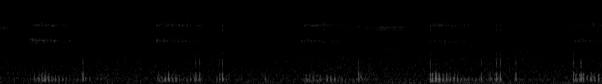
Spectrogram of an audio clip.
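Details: Cat named Vriendje purring loudly on 15 November 2011; coarse, low, snoring-like pulses come in breathy waves, around five swells, the fourth strongest, with soft airy hiss above.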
